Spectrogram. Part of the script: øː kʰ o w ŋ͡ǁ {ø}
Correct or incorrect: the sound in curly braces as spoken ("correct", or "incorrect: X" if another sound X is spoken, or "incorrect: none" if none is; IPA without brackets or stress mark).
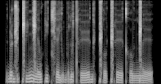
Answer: incorrect: ɘ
